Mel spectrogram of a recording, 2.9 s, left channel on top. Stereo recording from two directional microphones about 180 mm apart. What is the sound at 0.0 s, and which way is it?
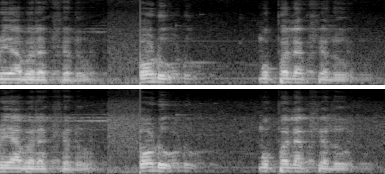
Speech, 25° left (ahead or behind).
